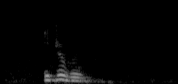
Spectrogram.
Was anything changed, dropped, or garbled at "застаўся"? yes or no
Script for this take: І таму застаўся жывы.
yes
